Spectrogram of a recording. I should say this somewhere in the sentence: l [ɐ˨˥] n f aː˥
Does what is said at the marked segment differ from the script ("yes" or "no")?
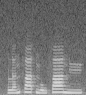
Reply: no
